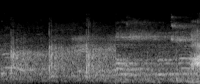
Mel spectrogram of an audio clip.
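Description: Handball being bounced on an indoor hall floor: a few short thuds about half a second apart, over the low background of the sports hall.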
